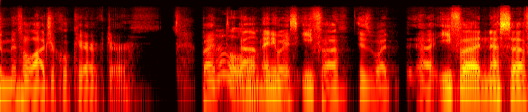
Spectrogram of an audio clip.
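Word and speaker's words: Aoife: probably before we sing pronunciation it says IFA IFA see goodness gracious IFA that's what Google is telling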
